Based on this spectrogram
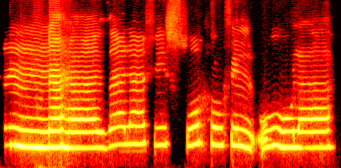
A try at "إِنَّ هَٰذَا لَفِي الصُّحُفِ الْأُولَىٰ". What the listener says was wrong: हाँ दोनों का दा को भी इतना लंबा करें ना, हा के ऊपर खड़ा जबर है और जाल के आगे अलिफ है। إن هذا لفي الصحف الأولى إن هذا لفي الصحف الأولى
